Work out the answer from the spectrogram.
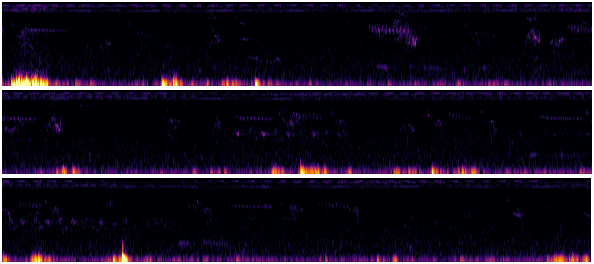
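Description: Birds chirping here and there over a steady high-pitched buzz, with a few brief low thumps scattered through.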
